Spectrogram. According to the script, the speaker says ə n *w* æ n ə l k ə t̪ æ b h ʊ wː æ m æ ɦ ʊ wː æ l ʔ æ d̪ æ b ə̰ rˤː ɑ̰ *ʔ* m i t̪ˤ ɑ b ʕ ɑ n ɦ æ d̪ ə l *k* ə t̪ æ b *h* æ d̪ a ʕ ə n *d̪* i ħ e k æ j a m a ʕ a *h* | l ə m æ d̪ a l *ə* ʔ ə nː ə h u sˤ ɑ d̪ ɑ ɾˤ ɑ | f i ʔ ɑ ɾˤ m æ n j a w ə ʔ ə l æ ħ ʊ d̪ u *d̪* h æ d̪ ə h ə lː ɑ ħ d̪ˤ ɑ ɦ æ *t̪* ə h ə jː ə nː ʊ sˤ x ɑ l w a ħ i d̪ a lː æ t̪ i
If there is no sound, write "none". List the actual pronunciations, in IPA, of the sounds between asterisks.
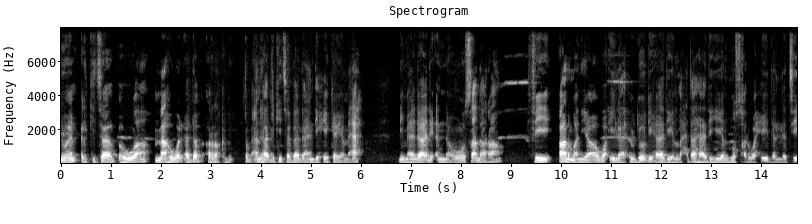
w, q, k, h, d̪, h, ə, d̪, d̪

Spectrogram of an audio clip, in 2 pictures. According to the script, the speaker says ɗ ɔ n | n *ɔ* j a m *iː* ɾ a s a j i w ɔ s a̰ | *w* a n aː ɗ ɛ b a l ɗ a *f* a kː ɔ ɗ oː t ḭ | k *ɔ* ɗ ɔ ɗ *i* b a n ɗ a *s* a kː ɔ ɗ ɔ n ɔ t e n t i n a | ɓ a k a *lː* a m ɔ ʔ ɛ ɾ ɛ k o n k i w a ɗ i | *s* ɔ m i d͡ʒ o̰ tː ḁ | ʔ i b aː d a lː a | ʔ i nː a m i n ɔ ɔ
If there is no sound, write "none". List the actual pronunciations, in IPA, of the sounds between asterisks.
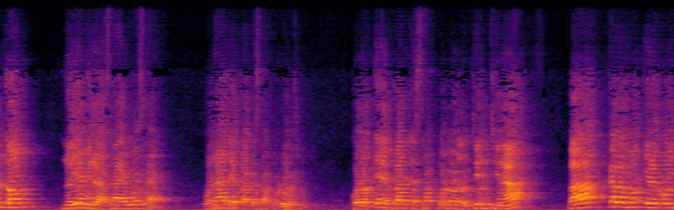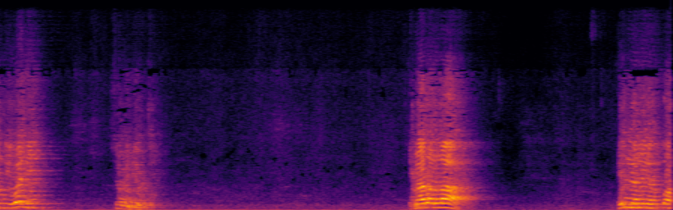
ɔ, i, w, s, ɔ, ɛ, s, l, s

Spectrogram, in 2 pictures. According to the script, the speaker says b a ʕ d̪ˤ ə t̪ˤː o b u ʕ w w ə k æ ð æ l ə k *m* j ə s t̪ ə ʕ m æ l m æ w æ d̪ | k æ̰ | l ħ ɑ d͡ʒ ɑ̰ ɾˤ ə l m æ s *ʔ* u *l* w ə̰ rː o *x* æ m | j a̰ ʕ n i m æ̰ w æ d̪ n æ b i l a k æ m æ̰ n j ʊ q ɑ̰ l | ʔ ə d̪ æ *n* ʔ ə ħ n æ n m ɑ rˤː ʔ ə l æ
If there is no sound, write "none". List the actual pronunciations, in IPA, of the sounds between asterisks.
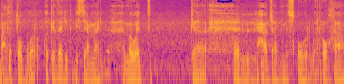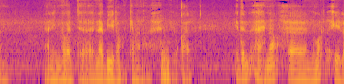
b, q, l, x, n

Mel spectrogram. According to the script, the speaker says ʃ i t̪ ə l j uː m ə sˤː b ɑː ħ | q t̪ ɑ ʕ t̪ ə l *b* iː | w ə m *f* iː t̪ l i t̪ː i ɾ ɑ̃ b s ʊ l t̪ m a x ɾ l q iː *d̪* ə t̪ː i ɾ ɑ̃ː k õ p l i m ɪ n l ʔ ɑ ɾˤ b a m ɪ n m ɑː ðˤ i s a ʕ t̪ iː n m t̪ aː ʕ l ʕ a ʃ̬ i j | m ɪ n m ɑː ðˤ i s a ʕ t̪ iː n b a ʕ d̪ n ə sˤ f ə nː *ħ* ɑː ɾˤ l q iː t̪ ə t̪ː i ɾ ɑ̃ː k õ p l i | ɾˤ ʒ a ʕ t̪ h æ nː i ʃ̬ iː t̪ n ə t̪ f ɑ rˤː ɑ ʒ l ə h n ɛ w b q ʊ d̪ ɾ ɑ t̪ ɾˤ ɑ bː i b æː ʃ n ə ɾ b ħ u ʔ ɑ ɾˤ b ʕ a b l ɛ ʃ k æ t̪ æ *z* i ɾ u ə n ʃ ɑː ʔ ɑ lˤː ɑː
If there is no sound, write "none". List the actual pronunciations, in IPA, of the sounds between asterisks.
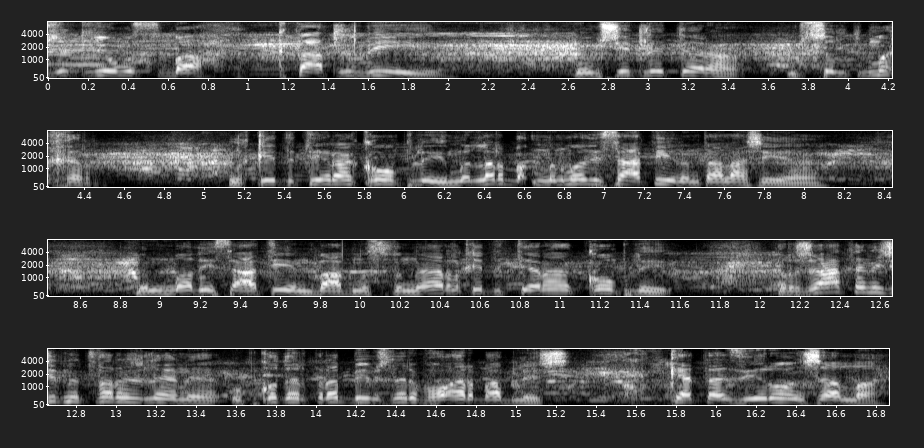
b, ʃ, t̪, h, z

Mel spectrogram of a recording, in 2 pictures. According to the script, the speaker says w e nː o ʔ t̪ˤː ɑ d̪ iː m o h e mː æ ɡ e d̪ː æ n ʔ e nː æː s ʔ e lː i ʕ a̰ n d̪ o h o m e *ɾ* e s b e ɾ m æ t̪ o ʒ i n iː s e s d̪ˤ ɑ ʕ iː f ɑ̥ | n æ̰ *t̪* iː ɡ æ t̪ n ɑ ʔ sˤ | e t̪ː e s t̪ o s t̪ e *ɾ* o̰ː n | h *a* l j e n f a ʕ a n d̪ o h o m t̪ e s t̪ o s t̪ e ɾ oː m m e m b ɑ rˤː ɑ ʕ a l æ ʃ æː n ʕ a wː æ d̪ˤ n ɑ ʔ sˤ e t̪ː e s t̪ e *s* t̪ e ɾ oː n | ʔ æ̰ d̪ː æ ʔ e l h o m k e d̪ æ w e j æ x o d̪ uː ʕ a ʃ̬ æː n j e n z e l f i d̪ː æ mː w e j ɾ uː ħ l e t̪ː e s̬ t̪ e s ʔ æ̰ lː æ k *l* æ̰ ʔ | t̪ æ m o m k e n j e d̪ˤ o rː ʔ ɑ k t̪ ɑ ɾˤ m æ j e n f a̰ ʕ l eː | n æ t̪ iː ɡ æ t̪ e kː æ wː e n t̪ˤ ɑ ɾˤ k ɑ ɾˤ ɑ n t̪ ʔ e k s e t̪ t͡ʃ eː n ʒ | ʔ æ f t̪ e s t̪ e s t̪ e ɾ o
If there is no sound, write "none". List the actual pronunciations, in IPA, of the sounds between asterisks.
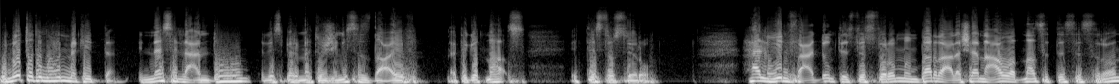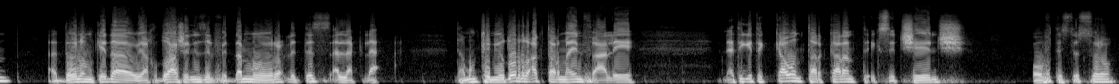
l, t̪, ɾ, æ, s, l

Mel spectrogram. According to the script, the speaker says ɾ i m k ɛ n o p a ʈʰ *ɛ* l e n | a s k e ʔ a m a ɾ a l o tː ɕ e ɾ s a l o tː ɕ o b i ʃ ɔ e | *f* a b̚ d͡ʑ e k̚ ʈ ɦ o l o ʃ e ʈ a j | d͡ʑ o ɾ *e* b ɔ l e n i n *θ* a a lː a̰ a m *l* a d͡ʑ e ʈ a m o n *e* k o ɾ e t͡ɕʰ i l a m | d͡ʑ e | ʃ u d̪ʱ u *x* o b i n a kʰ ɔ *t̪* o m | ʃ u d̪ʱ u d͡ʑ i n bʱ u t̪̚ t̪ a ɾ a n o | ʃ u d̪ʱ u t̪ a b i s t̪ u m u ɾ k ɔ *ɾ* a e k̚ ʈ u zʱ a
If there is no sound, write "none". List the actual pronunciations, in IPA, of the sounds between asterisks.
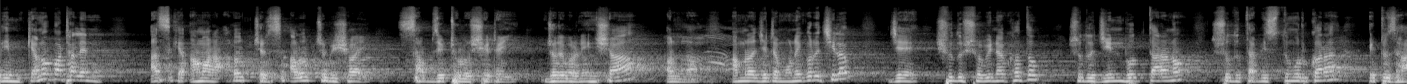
a, s, e, ʃ, ɾ, e, ʃ, t̪, ɾ

